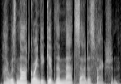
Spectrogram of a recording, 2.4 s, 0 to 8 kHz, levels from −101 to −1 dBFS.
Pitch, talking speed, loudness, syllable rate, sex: 115 Hz, 220 wpm, -19 LUFS, 5.2 syllables/s, male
